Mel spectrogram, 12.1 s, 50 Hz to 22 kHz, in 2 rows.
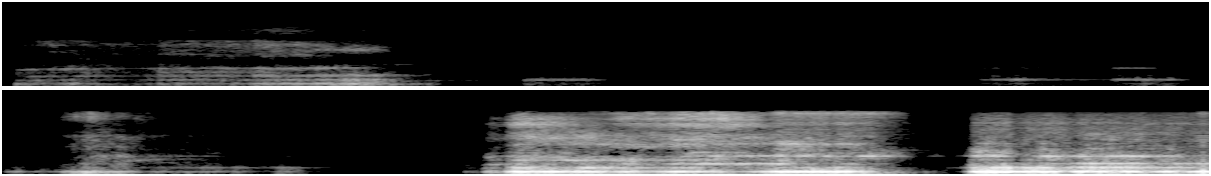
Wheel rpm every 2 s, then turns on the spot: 0, 0, 0, 0, 0, 0.
none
